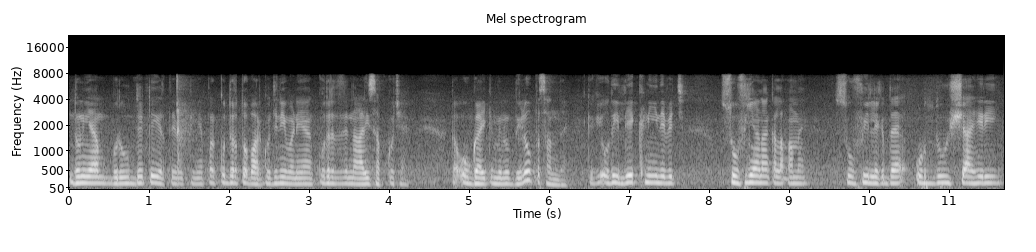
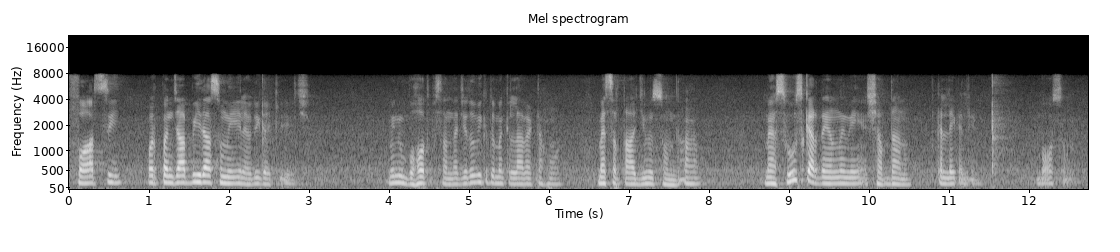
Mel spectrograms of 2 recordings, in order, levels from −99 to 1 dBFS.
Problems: background sounds at intervals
